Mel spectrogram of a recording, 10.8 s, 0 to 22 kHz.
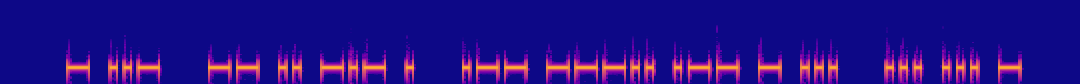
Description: Morse code, heard as a keyed tone, about 17 wpm, 700 Hz. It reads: TU MIKE W8WTS SST
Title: K1USN SST QSO Practice - 17wpm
